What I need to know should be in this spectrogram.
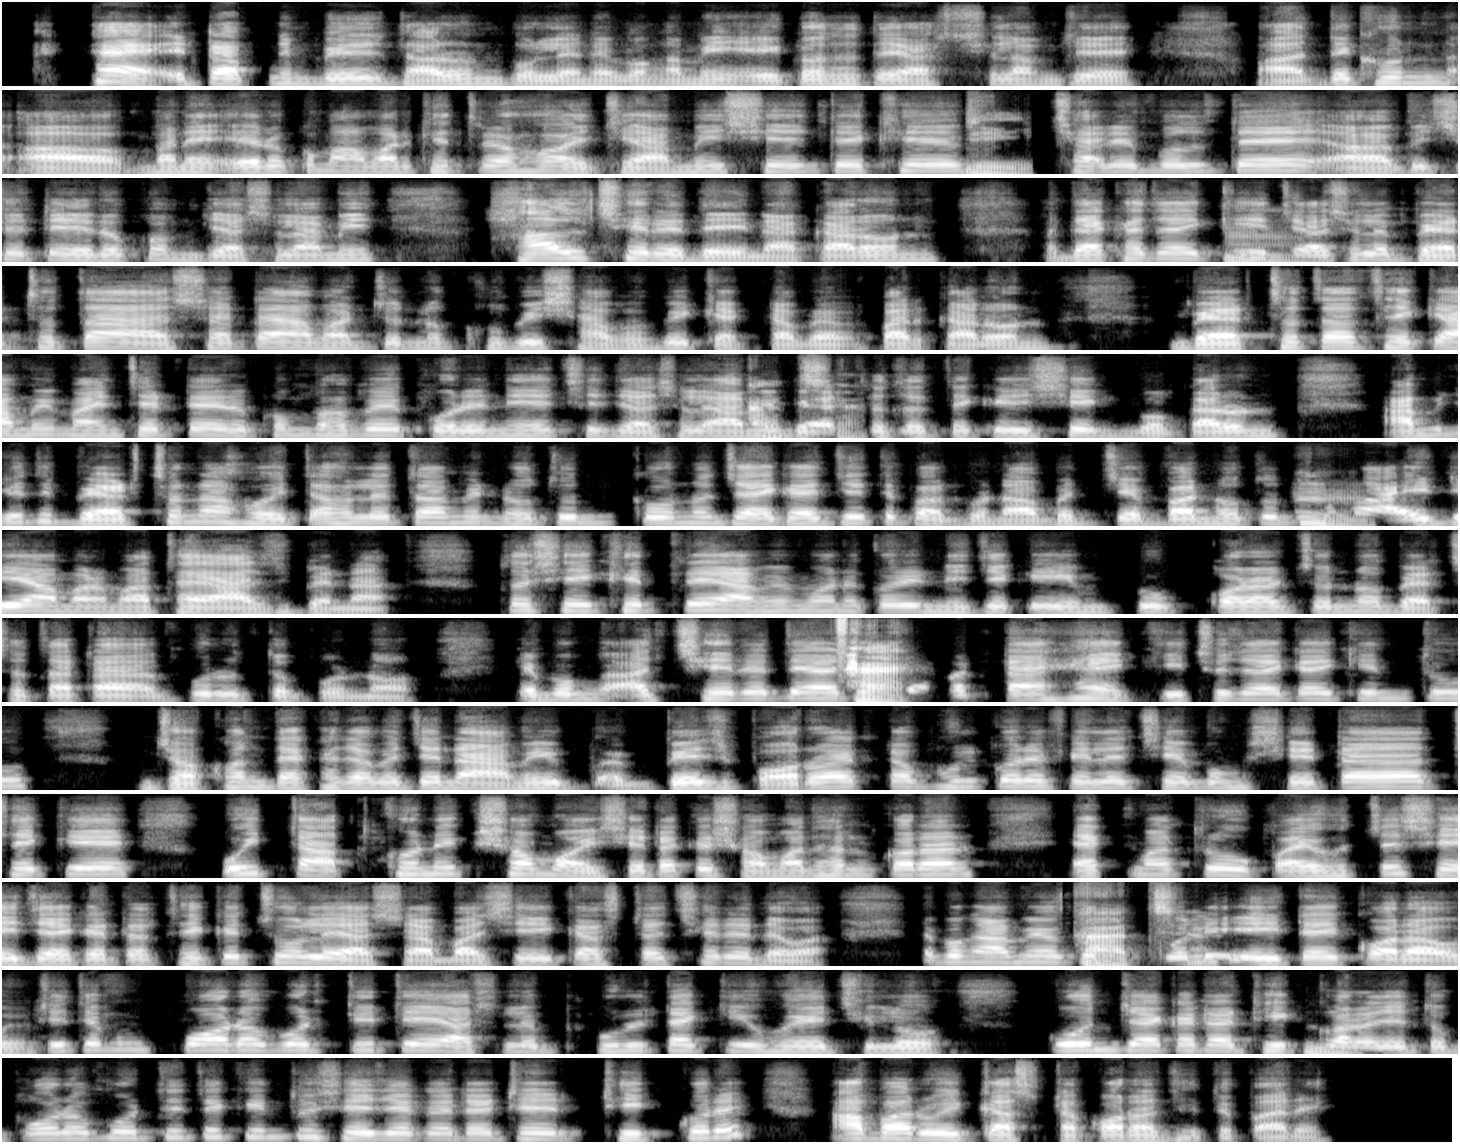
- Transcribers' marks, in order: in English: "মাইন্ডসেট"
- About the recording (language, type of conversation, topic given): Bengali, podcast, তুমি কীভাবে ব্যর্থতা থেকে ফিরে আসো?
